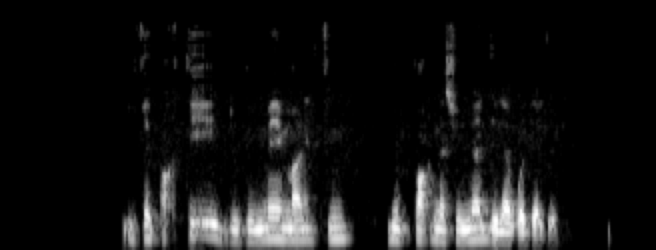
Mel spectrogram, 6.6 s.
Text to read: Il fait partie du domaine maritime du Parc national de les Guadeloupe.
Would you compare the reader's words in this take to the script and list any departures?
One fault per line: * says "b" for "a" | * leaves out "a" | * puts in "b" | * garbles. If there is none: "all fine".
* says "la" for "les"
